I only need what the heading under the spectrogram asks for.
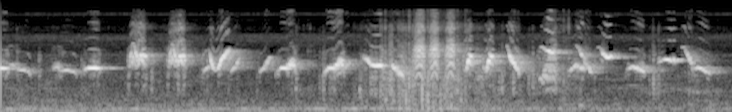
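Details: Greater green leafbird singing a gacor song of rapid 'nembak' bursts, meant to stir rival leafbirds' emotion: varied clear whistles and quick rising and falling slurred notes, a harsher burst at mid-clip, with a faint low hum beneath.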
